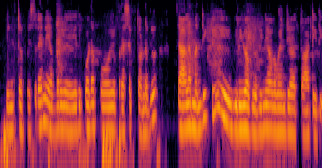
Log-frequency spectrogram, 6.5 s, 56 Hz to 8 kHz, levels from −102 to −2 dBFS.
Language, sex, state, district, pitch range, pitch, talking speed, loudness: Telugu, female, Andhra Pradesh, Srikakulam, 165-185 Hz, 175 Hz, 110 wpm, -29 LUFS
